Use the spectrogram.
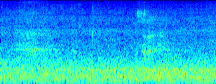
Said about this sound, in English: There's a fast flowing river to the side because it's been raining all night.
